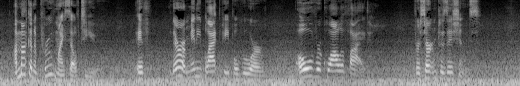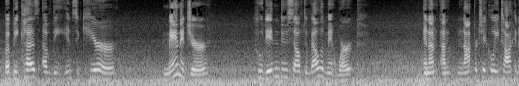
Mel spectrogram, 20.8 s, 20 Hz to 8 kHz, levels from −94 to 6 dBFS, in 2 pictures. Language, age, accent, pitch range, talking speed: English, 40-59, American, 140-195 Hz, 105 wpm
